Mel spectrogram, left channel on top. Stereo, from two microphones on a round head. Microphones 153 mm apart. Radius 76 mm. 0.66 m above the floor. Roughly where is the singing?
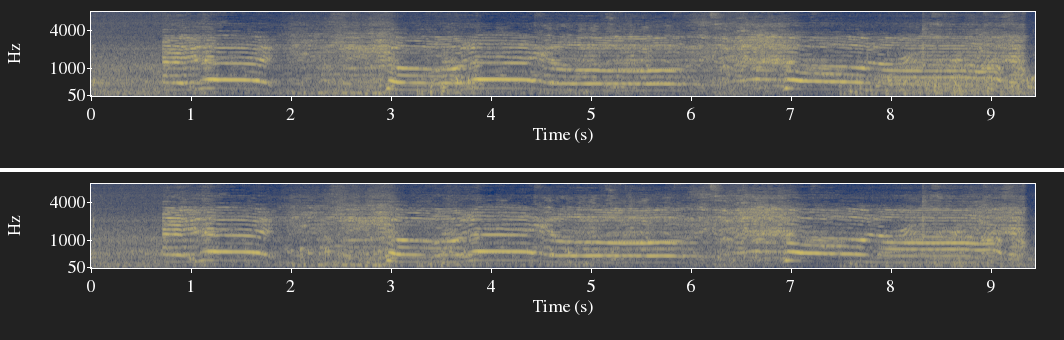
Centre.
